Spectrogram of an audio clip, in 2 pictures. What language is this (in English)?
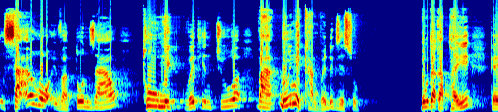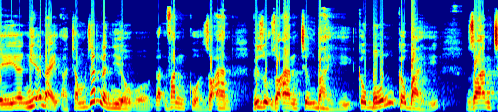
Vietnamese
